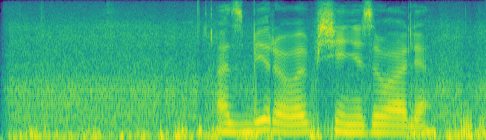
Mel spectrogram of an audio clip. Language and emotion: Russian, neutral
